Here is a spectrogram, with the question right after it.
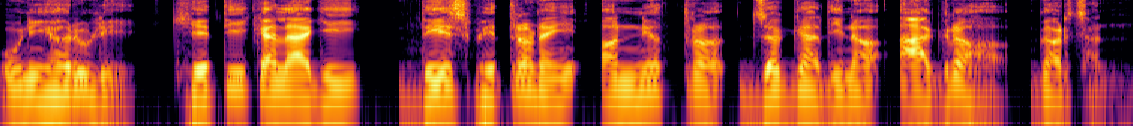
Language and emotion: Nepali, neutral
